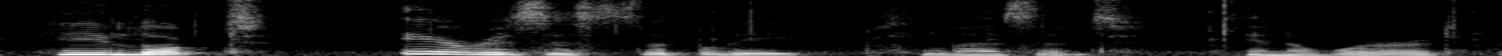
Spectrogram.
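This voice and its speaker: A woman narrating a classic story as a dramatic reading, with expressive, deliberate phrasing. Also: mid-range voice.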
